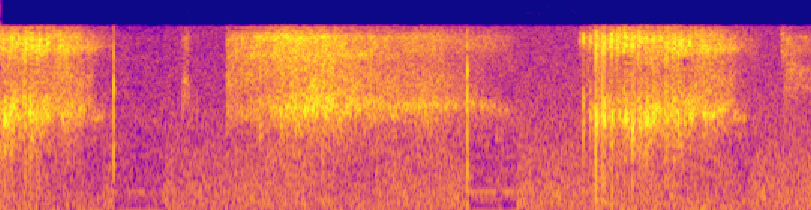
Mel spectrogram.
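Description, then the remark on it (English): A voice imitates snoring: three loud, drawn-out rasping snores with short quiet gaps between them, and no other talking. “I think it would have been a little bit of a snore fest.”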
